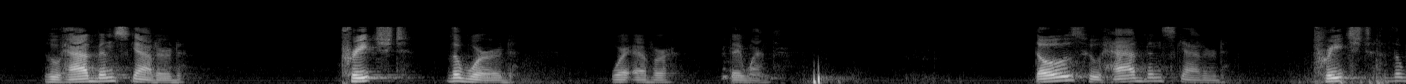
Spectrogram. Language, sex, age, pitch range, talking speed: English, male, 50-69, 105-130 Hz, 75 wpm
